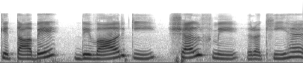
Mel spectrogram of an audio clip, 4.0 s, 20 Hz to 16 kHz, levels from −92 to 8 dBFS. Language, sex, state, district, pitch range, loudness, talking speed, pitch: Hindi, female, Assam, Kamrup Metropolitan, 200-255 Hz, -13 LUFS, 105 wpm, 220 Hz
